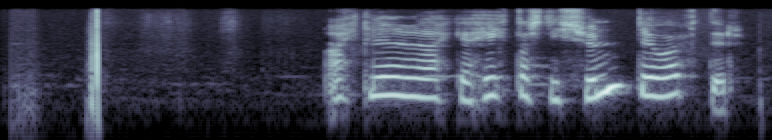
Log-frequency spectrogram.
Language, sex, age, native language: Icelandic, male, 12, Icelandic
